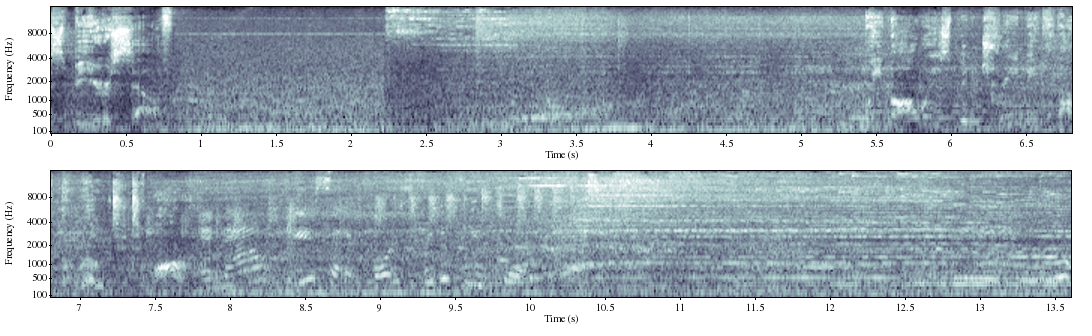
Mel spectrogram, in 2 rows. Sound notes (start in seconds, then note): 3.0 futuristic sound effects; 10.7 uplifting music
